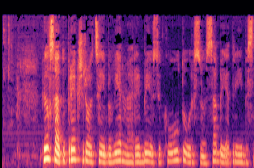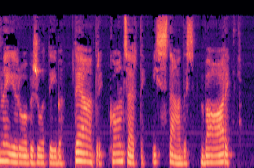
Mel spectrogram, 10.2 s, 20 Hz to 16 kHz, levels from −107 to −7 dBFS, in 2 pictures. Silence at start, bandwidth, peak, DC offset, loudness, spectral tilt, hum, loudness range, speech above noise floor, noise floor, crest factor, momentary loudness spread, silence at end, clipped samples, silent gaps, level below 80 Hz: 0.05 s; 11.5 kHz; 0 dBFS; under 0.1%; -21 LUFS; -4 dB/octave; none; 6 LU; 21 dB; -43 dBFS; 22 dB; 15 LU; 0.45 s; under 0.1%; none; -62 dBFS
